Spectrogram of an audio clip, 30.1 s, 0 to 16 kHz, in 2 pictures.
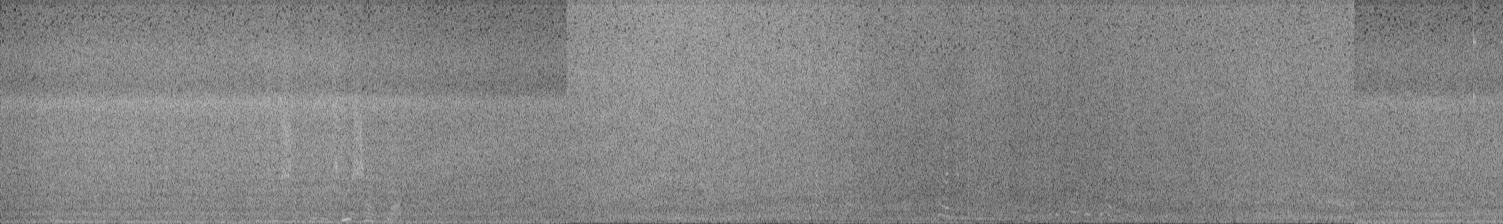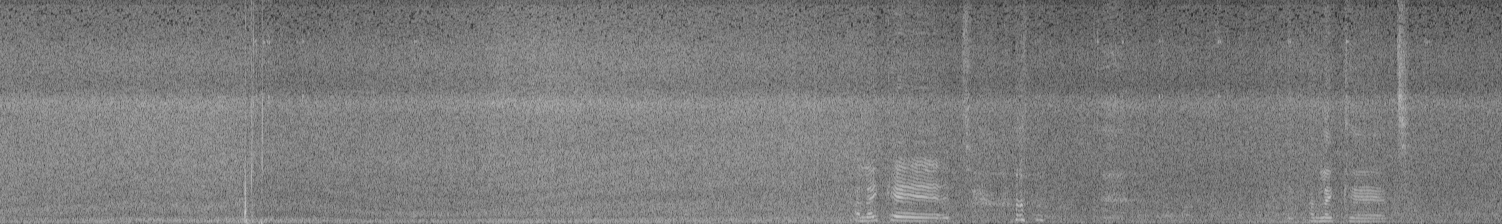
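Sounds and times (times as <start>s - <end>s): river water rushing: 0.0s - 30.0s
sharp knock: 17.5s - 17.8s.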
